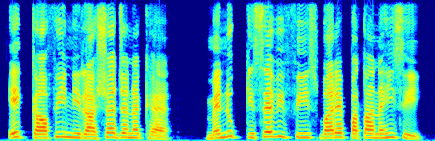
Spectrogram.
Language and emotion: Punjabi, disgusted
